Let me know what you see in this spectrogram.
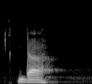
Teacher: मूर्धन्य, अल्पप्राण, घोष व्यंजन वर्ण का उदाहरण है।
